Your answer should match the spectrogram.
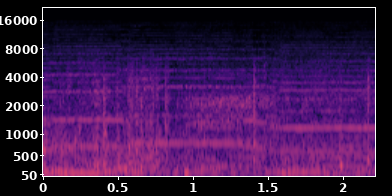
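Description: Background music with held, sustained notes over a low steady hum, with a few sharp clicks from a camera shutter firing.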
